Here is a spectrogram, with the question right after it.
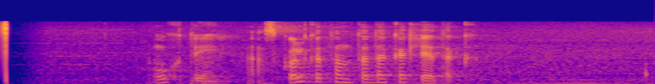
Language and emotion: Russian, positive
